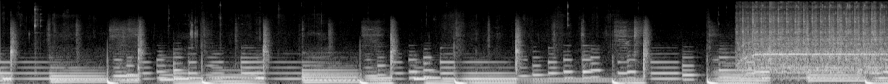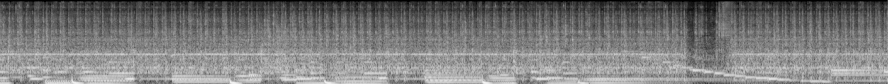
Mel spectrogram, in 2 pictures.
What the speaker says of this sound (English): I'm going to serge them onto the sleeves.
